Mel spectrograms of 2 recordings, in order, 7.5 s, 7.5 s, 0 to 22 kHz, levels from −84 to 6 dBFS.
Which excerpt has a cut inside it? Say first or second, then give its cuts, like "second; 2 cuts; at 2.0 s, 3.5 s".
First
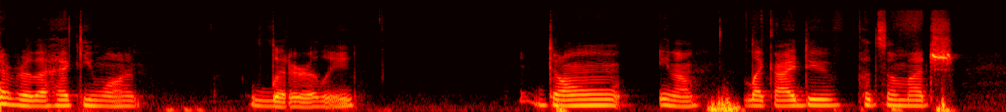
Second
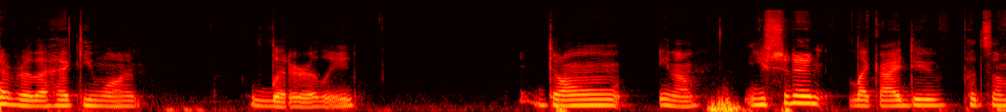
first; 1 cut; at 5.6 s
